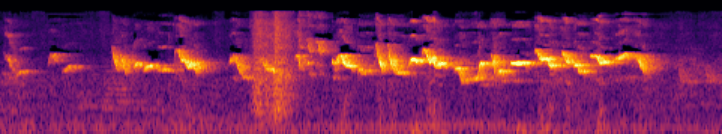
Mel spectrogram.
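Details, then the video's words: Caged kecial kuning (white-eye) under training by being set beside another bird: sustained high, fast warbling of slurred, falling notes, broken once by a brief sharp noise burst. "Melatih Mental Kecial Kuning Dengan Cara Di Tempel"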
